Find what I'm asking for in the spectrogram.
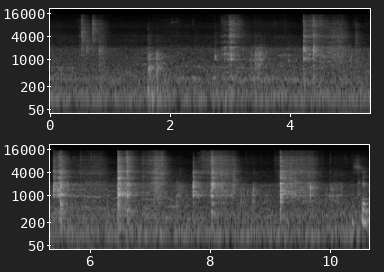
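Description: A spoon stirring and scraping chana chaat with salt and chilli in a bowl, a series of close, sharp clinks and scrapes in an irregular rhythm with short pauses between strokes.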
